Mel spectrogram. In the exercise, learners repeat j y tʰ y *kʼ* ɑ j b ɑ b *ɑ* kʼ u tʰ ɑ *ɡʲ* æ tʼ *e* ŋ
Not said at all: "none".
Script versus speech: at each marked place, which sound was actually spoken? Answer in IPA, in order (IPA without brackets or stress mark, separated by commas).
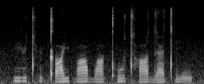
kʼ, ɑ, d, i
